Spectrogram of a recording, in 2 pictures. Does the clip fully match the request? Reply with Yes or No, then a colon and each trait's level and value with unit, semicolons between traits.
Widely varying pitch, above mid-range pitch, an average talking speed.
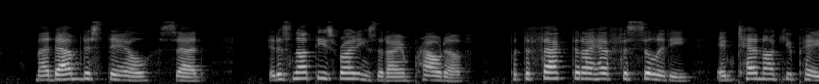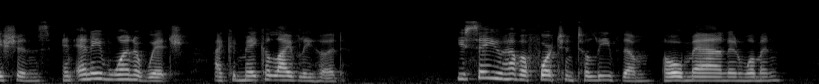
Yes: wide, 5.8 semitones; high, 205 Hz; average, 170 wpm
